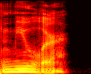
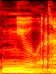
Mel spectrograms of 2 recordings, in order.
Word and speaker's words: Mueller: I'm going to say it's not pronounced like the detective. So it's Mueller. – Okay. – I believe it's Mueller.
